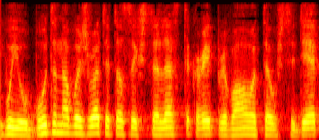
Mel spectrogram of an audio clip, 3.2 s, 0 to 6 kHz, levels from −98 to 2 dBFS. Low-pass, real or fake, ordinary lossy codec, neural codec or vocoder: 5.4 kHz; fake; MP3, 32 kbps; codec, 16 kHz, 0.5 kbps, X-Codec, HuBERT features, trained on LibriSpeech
